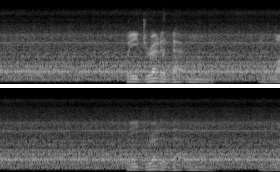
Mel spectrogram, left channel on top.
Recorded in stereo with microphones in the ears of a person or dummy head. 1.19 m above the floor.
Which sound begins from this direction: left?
A man speaking, at 1.3 s.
